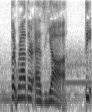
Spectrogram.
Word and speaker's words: ja: For instance, the German J sounds like the English Y, as in yes. So, ja in German is not pronounced as ja, but rather as ja.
